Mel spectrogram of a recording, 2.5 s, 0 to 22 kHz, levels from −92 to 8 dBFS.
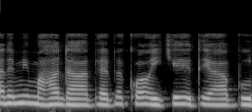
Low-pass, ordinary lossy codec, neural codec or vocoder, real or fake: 7.2 kHz; AAC, 48 kbps; codec, 16 kHz, 4 kbps, X-Codec, HuBERT features, trained on balanced general audio; fake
